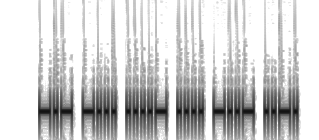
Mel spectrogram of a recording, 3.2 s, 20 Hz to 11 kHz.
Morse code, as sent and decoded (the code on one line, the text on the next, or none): -.- -... ....- .... -..- ..-.
KB4HXF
